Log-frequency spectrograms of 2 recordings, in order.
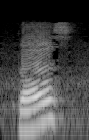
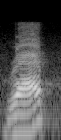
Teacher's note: upper lip comes and joins the lower lip while the production of this p sound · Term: bilabial sound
